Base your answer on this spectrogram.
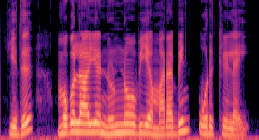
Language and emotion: Tamil, neutral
